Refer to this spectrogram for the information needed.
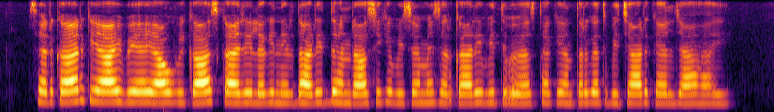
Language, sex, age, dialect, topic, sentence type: Magahi, female, 41-45, Central/Standard, banking, statement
